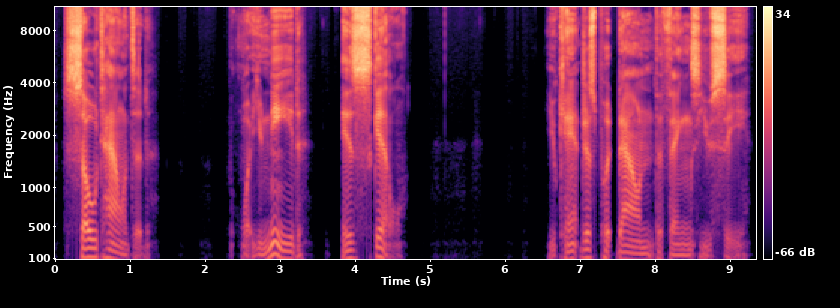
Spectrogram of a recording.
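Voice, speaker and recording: Casting: male actor as blunt, proud professor for romance audio drama; very low, widely varied pitch, sardonic and halting. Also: sharp tone, no echo, studio quality, heavily acted. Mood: stern, lecturing. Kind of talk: romance ASMR roleplay drama.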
